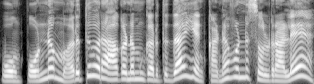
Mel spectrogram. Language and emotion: Tamil, surprised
